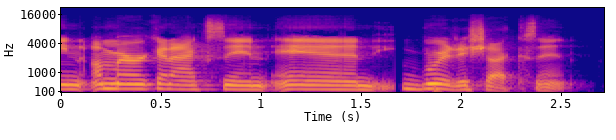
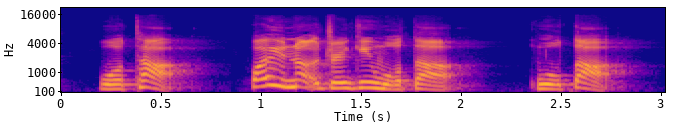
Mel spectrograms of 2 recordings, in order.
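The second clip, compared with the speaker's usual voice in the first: Singaporean English accent. Comparing accents, the speaker demonstrates Singlish with a Singaporean English accent. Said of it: "If I would do Singlish".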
